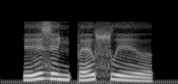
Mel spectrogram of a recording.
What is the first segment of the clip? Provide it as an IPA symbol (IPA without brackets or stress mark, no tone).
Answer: e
